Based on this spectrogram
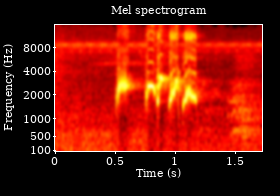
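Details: Single brisk phrase from a caged red-whiskered bulbul in Thailand, southern master style, used to stir caged birds and train young ones: one opening chirp followed by three quick, looping whistled notes.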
